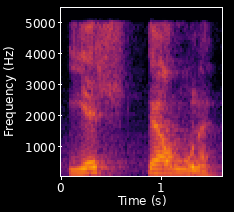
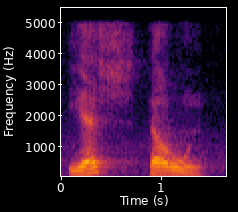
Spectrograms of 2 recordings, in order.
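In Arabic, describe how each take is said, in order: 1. الحرف ت مفصول بمبالغة شديدة. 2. الحرف ت مفصول بخفة وببساطة. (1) "بيتعامل مع التخليص بمبالغة" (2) "الامر سهل جدا"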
